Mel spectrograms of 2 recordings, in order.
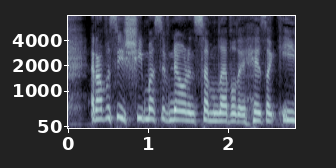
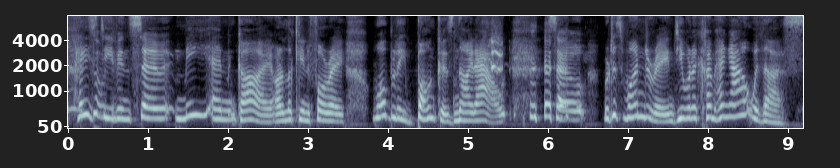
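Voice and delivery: put-on English-American Mid-Atlantic accent; 3 semitones higher than usual. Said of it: "that Mid-Atlantic accent".

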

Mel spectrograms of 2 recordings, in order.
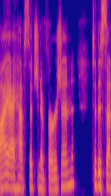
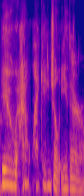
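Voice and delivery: soft, hushed, fearful half-whisper; 6 dB quieter than usual. Agreeing about disliking a popular perfume: half-whispering. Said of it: "I know we're whispering".

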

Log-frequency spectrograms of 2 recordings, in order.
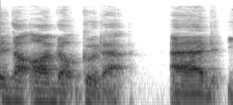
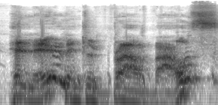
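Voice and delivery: put-on monster voice with a sing-song Swiss accent; 2 semitones higher than usual. Father retelling reading to his seven-year-old son, in a Swiss Gruffalo voice. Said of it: "Swiss Gruffalo".

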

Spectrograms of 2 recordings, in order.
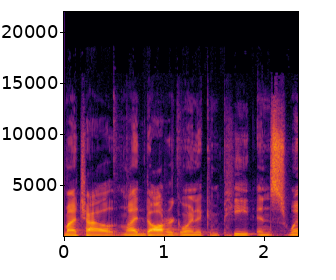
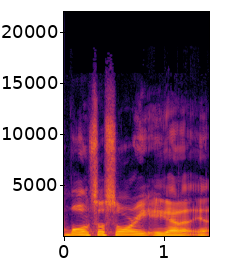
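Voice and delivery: put-on Canadian accent, much higher; 7 semitones higher than usual. Acting out a player in rec sports, in a Canadian impression. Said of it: "my best Canadian impression".

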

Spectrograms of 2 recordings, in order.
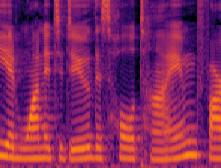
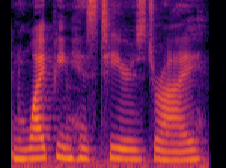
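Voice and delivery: plain reading voice

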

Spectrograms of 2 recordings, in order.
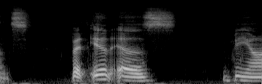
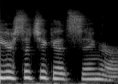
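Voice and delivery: normal talking voice

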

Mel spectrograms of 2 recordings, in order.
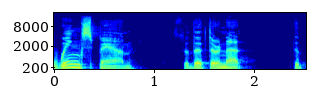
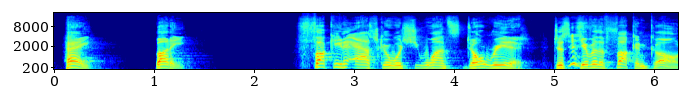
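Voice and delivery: put-on very loud, high, shrill old-time New York accent; 11 semitones higher, 11 dB louder than usual. Act out what someone would say to a parent ordering a cone, in an old-time New Yorker voice. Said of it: "like an old time New Yorker would be like".

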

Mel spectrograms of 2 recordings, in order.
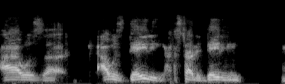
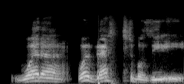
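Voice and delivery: heavy put-on Jamaican accent, higher; 4 semitones higher than usual. Quoting a jamaican woman's question to the speaker, heavy jamaican accent. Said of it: "She got a hard accent".

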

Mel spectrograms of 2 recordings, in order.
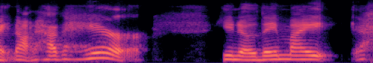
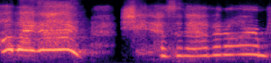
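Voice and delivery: put-on child scream, higher and louder; 5 dB louder than usual. Retelling a moment at a grocery store: imitating a child screaming. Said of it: "I hear my son screaming".

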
